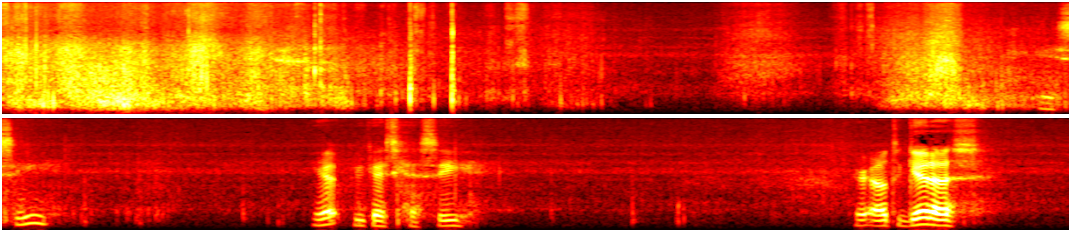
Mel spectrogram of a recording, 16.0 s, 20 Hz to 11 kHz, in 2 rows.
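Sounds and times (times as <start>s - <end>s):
nylon fabric rustling: 0.0s - 3.1s, 5.6s - 7.9s.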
